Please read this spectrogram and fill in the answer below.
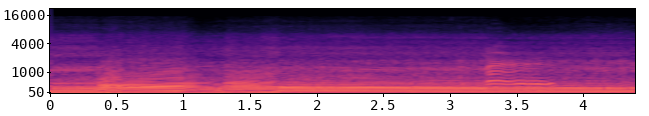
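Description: Husqvarna 701 Supermoto's single-cylinder engine accelerating, its pitch climbing for about a second, then running at a steady pitch. The rider says the exhaust doesn't sound right and needs a repack.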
